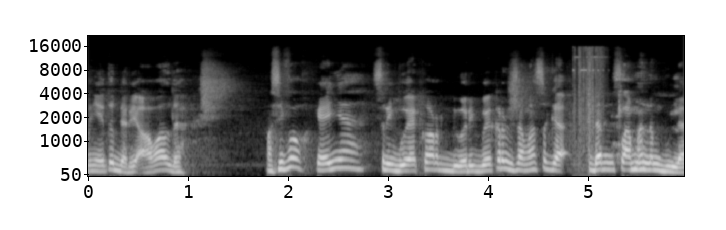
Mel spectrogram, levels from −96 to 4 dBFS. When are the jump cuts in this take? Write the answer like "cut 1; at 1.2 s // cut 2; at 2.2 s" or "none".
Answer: cut 1; at 5.0 s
